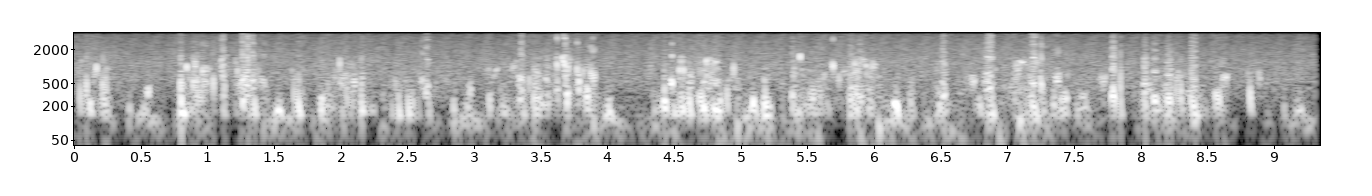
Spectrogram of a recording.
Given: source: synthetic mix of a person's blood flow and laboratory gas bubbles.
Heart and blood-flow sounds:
Doppler ultrasound of blood flow; precordium
0.06-0.33 s: bubbles
0.57-0.64 s: bubbles
0.80-1.52 s: bubbles
1.65-1.79 s: bubbles
1.87-2.31 s: bubbles
2.40-2.73 s: bubbles
2.99-3.04 s: bubbles
3.13-3.99 s: bubbles
4.43-5.03 s: bubbles
5.18-6.07 s: bubbles
6.29-6.37 s: bubbles
6.54-6.61 s: bubbles
6.75-6.97 s: bubbles
7.07-7.52 s: bubbles
7.71-7.93 s: bubbles
8.03-8.72 s: bubbles
8.83-8.96 s: bubbles
From the record:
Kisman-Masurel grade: 343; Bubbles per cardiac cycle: rolling drumbeat, 9 or more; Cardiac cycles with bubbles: 100%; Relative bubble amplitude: loud (0.450 to 0.775); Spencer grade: 3 (all of the cardiac periods contain showers or single bubble signals, but not dominating or overriding the cardiac motion signals); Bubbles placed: only in the low amplitude regions of the cardiac cycle

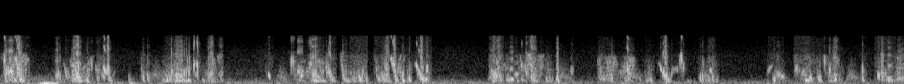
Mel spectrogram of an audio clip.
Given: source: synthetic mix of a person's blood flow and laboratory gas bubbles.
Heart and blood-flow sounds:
Doppler ultrasound of blood flow; subclavian vein
0.00-0.32 s: bubbles
0.53-1.15 s: bubbles
1.39-1.53 s: bubbles
1.60-2.24 s: bubbles
2.65-2.73 s: bubbles
2.89-3.37 s: bubbles
3.40-3.67 s: bubbles
3.73-4.31 s: bubbles
4.89-5.63 s: bubbles
5.70-5.74 s: bubbles
5.97-6.37 s: bubbles
6.45-6.87 s: bubbles
6.97-7.20 s: bubbles
7.66-7.85 s: bubbles
7.93-8.45 s: bubbles
8.60-8.68 s: bubbles
8.74-9.05 s: bubbles
From the record:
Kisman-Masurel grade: 342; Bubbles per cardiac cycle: rolling drumbeat, 9 or more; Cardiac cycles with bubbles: 100%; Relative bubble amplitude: moderate (0.250 to 0.450); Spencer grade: 3 (all of the cardiac periods contain showers or single bubble signals, but not dominating or overriding the cardiac motion signals); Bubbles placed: anywhere in the cardiac cycle

